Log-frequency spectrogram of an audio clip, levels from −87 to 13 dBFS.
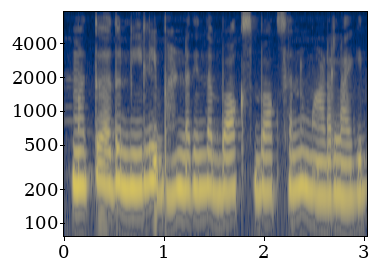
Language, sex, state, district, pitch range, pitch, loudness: Kannada, female, Karnataka, Koppal, 195-215 Hz, 200 Hz, -14 LUFS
